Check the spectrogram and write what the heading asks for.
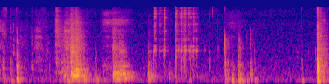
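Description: Plastic energy-drink bottle and its push-down powder cap being handled and pressed: a string of short hard-plastic clicks, scrapes and rattles.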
